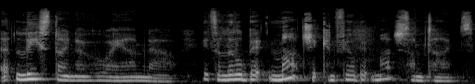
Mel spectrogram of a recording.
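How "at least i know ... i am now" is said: usual speaking voice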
